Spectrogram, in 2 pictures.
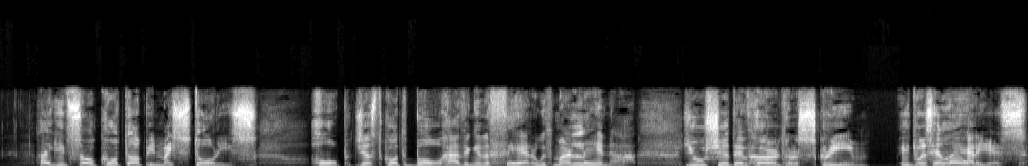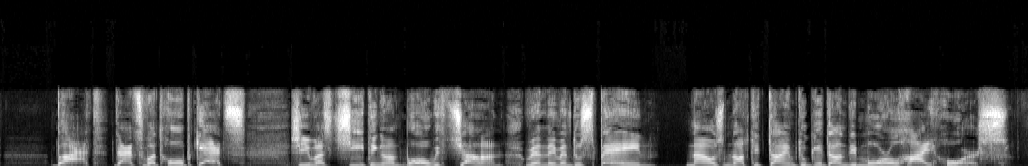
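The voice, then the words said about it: Thick Russian accent character voice. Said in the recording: “she said in a thick Russian accent”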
